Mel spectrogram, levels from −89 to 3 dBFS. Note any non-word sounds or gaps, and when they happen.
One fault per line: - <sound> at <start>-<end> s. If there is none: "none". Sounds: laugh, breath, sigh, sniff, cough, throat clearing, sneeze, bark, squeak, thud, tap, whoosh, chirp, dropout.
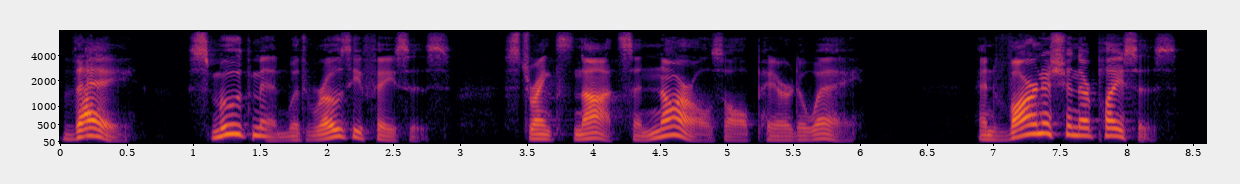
none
